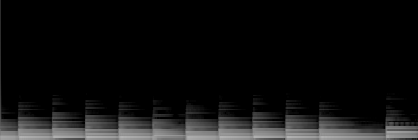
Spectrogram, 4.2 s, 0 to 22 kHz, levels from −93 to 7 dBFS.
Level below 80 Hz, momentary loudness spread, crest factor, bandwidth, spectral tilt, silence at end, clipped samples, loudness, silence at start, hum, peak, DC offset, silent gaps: -72 dBFS; 5 LU; 12 dB; 4.4 kHz; -6 dB/octave; 0 s; under 0.1%; -32 LUFS; 0 s; none; -20 dBFS; under 0.1%; none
